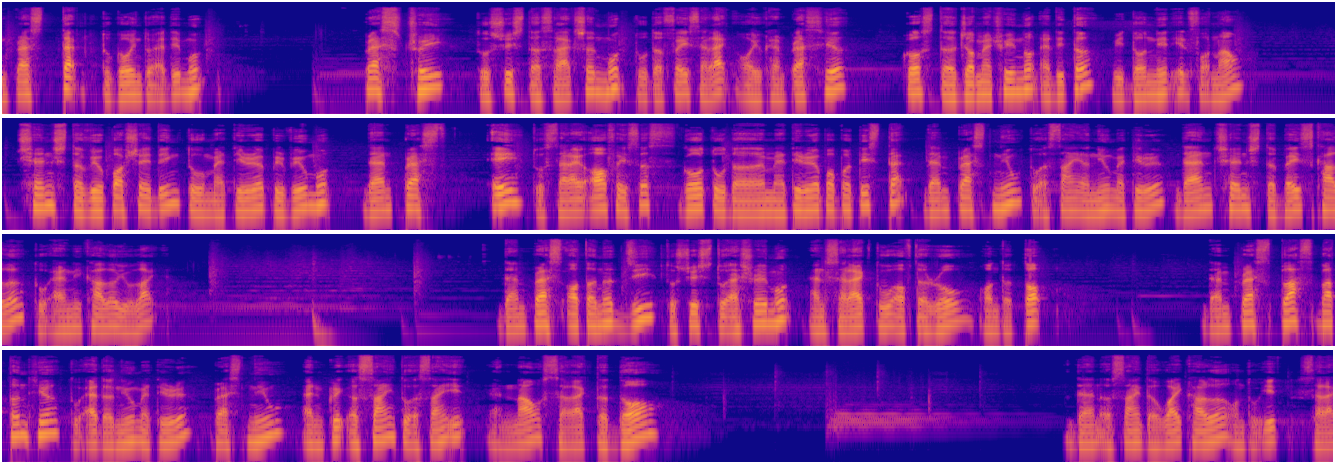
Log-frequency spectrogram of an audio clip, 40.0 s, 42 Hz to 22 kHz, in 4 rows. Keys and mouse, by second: 0.0 shift+click, 0.5 Tab, 1.8 shift+b, 3.2 3, 7.6-9.6 drag, 11.7 click, 14.5 a, 16.6 click, 18.3 click, 23.3 KP_8, 23.4 KP_8, 24.9 alt+z, 26.5-28.6 drag, 30.4 click, 31.6 click, 34.0 shift+middle click, 35.3-37.7 drag, 39.7 click.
